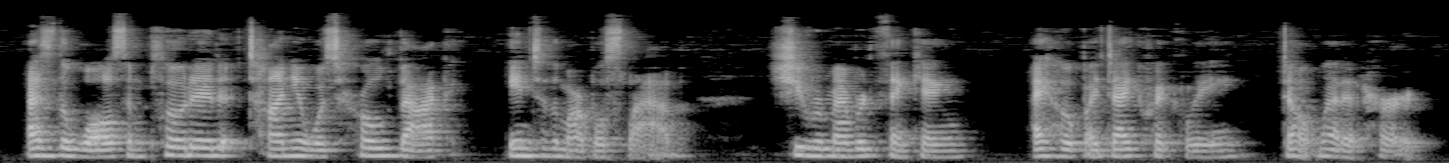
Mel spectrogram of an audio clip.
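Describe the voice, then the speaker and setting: Fairly low in pitch, a woman speaks in a monotone, flat way with audible room echo. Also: moderate pace. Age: 30s. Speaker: podcast co-host. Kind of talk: reading aloud; casual chat. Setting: in person at co-host's home.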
